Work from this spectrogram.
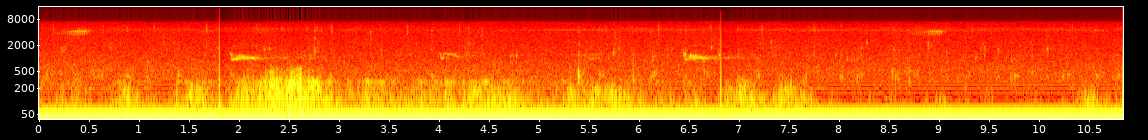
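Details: Night roaring from at least two lions at Djuma waterhole, 01:30 a.m., 11 November 2016; one strong low, rough burst swells midway before fading into a constant hiss, with brief chirps of other animals around it.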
